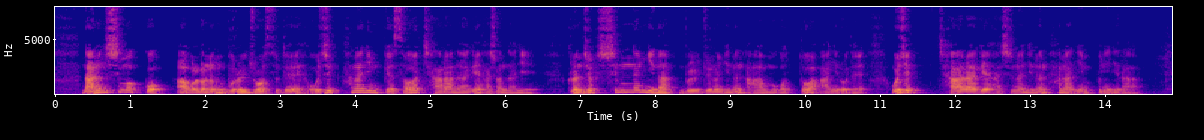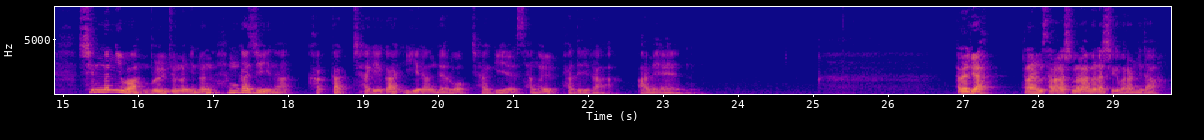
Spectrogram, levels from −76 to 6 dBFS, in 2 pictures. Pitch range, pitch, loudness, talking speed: 95-150 Hz, 115 Hz, -26 LUFS, 250 characters per minute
